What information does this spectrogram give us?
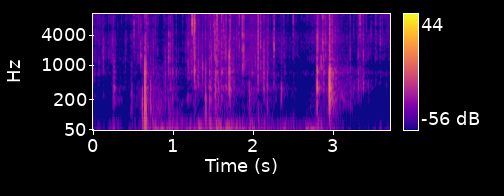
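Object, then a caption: Plastic cereal bag filled with oat flakes. A full blue Kölln plastic bag of oat flakes, about 500 g with a folded top, is squeezed and crinkled with the fingertips of both hands. Bright, dry crinkling and crunching come in quick irregular bursts, with a few sharper cracks standing out over soft rustling.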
